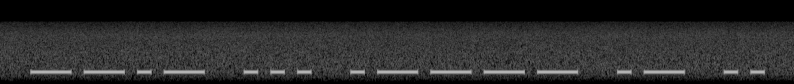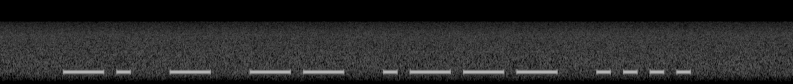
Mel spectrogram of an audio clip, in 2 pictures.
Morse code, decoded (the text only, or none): QS1AI NTMJH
